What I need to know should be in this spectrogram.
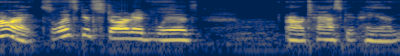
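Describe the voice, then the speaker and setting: Somewhat breathy, a woman talks at a fairly slow speed. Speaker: crochet channel host. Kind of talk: tutorial. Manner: casual.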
